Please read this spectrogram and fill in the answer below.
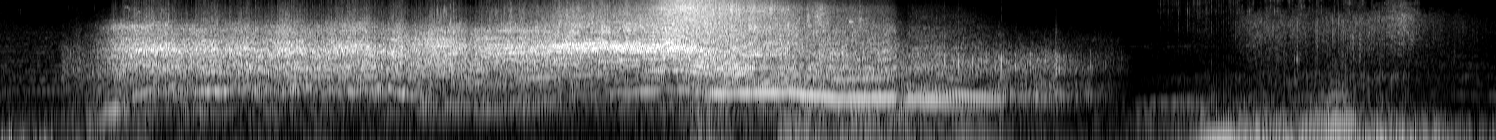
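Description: High-powered car engine revving up and accelerating hard. Its pitch climbs from about a second in, holds high, then falls away, under music. A deep boom comes near the end.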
